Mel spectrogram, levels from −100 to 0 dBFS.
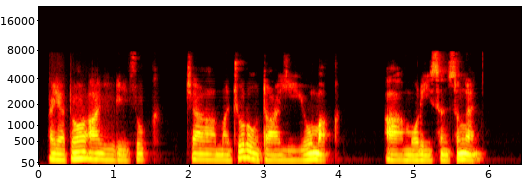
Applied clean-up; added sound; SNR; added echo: neural mask model DeepFilterNet 3.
